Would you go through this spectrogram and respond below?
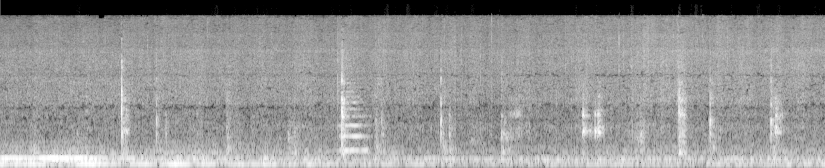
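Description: Paneer pieces being stirred into cooked vegetables in a pan, with a steady sizzle under scattered scrapes and clicks of the spoon against the pan.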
